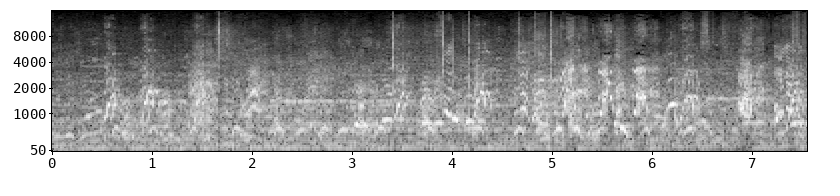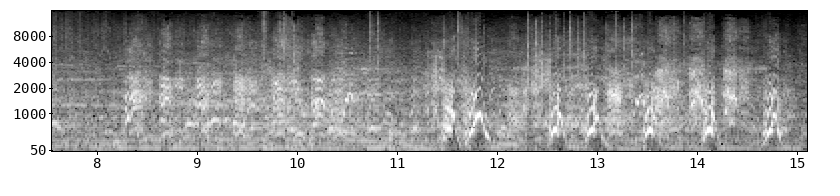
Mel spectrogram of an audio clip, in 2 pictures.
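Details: French Bulldog named Anjy at an agility competition in Herentals, Belgium, giving bursts of sharp, repeated barks in quick series, with people talking nearby and faint music in the background.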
